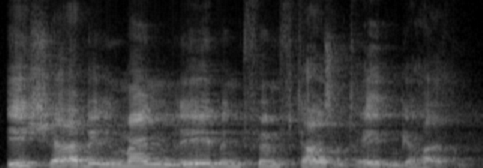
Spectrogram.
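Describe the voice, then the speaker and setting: An actor playing a troubled, grandiose head of state in a theatrical German radio drama, declaiming with weighty pauses. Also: male voice, fairly high pitch, expressive, fairly bright tone. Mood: remorseful, solemn. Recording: echoing hall with long reverb.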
